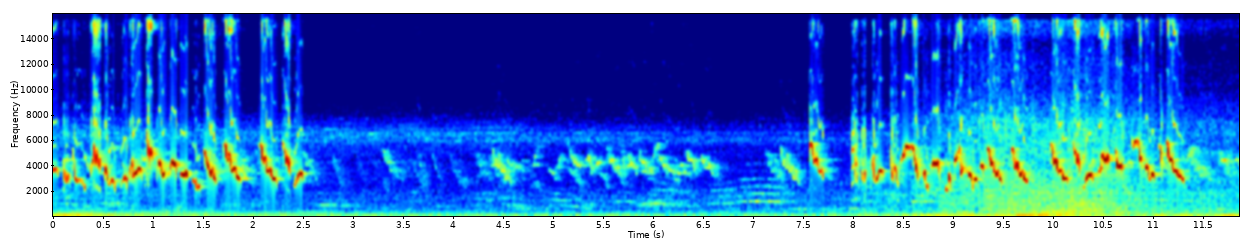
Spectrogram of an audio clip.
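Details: Lemon-bellied white-eye song used as a master song to get other birds singing: two bursts of rapid high chirping notes, steeply slurred up and down, separated by a quiet pause of about five seconds.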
